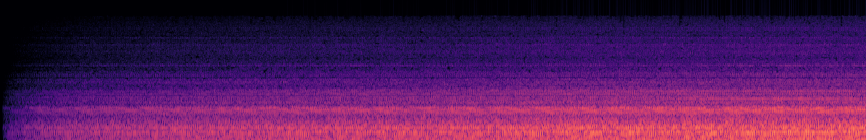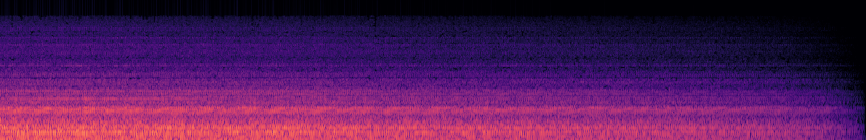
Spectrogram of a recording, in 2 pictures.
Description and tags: Unprocessed slowed down recording of a refrigerator.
